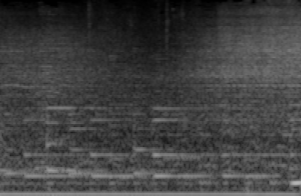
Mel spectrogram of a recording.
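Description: A live bluegrass band playing without vocals: banjo, mandolin and acoustic guitar picking over a steady bass line.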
